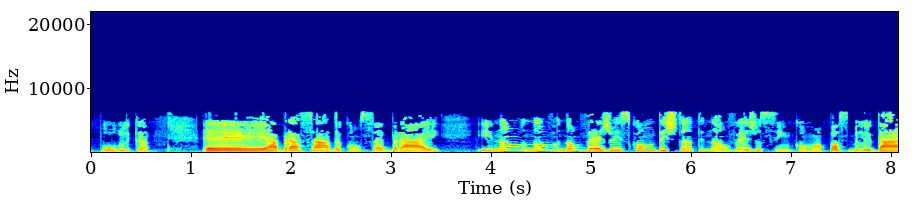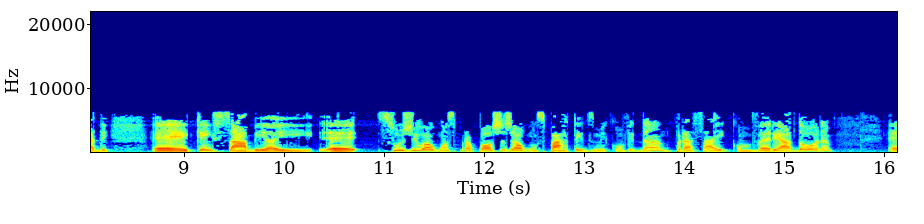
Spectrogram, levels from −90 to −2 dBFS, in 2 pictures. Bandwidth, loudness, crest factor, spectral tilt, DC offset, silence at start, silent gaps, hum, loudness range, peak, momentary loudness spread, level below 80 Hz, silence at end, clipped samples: 6.6 kHz; -21 LUFS; 18 dB; -3 dB/octave; under 0.1%; 0.1 s; none; none; 6 LU; -4 dBFS; 12 LU; -46 dBFS; 0 s; under 0.1%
